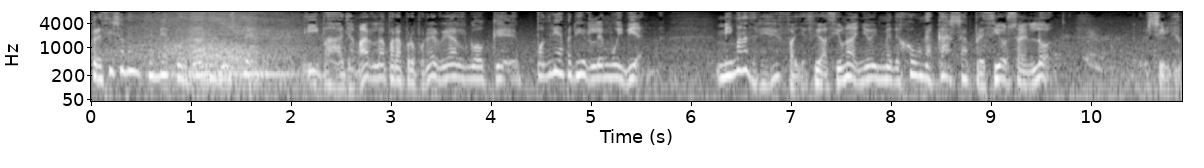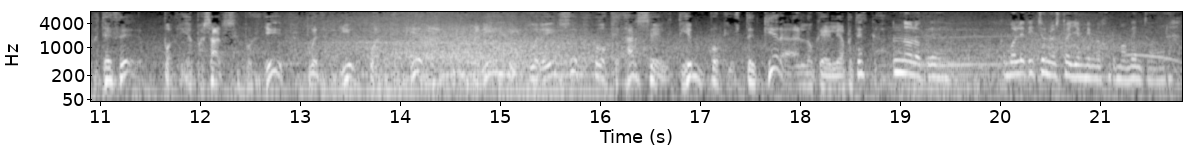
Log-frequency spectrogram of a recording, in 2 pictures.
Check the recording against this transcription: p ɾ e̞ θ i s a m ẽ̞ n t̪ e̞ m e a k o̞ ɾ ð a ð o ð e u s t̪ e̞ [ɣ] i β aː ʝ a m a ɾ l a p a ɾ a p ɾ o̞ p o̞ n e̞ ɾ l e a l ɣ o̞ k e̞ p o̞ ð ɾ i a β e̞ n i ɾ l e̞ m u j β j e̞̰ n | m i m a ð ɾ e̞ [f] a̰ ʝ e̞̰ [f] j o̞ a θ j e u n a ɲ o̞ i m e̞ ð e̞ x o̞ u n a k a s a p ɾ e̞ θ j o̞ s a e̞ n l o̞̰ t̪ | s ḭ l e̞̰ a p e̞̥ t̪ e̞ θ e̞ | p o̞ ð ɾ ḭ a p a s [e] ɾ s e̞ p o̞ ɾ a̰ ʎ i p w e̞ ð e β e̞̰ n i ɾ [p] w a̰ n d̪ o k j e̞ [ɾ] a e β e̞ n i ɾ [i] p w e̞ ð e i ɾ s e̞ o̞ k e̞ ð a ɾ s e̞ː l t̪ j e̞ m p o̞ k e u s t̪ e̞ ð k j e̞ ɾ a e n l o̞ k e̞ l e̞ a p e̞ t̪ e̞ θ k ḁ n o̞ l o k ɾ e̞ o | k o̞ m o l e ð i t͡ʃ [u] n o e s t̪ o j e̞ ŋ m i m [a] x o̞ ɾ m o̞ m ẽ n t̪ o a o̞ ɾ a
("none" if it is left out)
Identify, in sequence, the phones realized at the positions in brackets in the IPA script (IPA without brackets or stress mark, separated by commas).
ð, f, θ, a, k, ɾ, i, o, e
